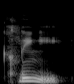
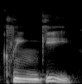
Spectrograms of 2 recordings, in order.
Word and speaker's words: clingy: because he was too clingy you hear the sound only the nasal sound here no good not clingy but clingy clingy he was too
